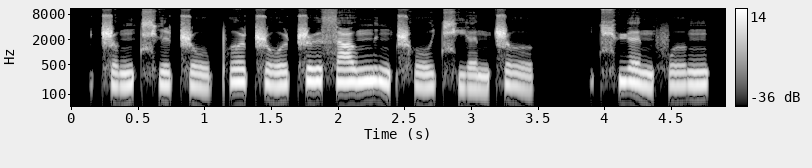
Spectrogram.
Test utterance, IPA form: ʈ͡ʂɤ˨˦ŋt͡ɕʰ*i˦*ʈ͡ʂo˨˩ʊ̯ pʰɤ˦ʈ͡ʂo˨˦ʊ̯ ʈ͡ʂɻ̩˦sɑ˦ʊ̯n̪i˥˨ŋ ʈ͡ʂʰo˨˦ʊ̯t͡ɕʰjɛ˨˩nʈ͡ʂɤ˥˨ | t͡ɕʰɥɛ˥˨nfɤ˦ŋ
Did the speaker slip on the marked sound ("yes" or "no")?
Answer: yes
